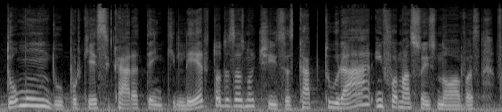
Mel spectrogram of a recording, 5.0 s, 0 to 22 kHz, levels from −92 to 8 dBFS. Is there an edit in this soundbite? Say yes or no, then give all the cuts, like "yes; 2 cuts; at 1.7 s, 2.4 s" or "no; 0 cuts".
yes; 1 cut; at 2.9 s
